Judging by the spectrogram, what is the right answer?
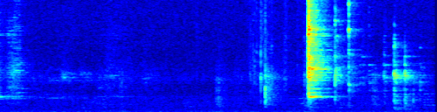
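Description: Metal handlebar knocked onto an air-walker exercise machine's metal frame: one sharp clink with a short ring about three seconds in, among a few lighter knocks and rattles.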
